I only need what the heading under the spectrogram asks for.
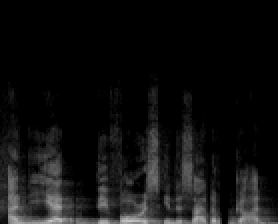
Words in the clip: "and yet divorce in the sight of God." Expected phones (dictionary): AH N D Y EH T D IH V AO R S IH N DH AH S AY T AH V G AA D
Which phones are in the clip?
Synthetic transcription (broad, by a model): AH N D Y EH T D IH V AO R S IH N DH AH S AY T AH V G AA D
